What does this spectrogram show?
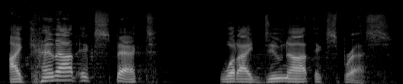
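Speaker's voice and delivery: slow and deliberate, each phrase set apart; slow emphatic. Shown as a demonstration. Pastor giving the congregation a sentence to note, slow and deliberate. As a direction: dictate it slowly so they can write it down. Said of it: "a sentence to write down on your connection card".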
